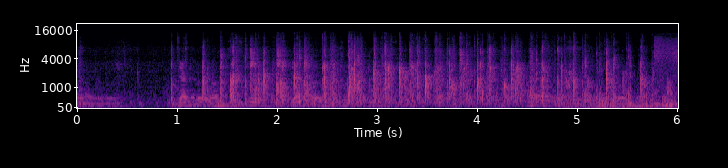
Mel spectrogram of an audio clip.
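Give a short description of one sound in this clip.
A group of people clap their hands in applause.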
